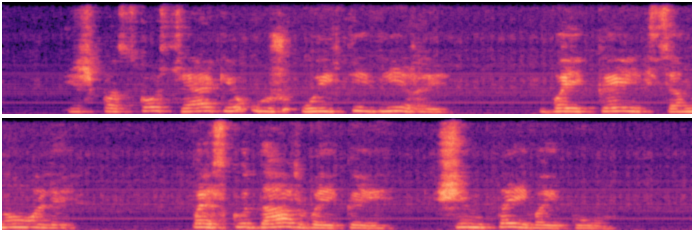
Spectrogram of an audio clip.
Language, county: Lithuanian, Šiauliai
